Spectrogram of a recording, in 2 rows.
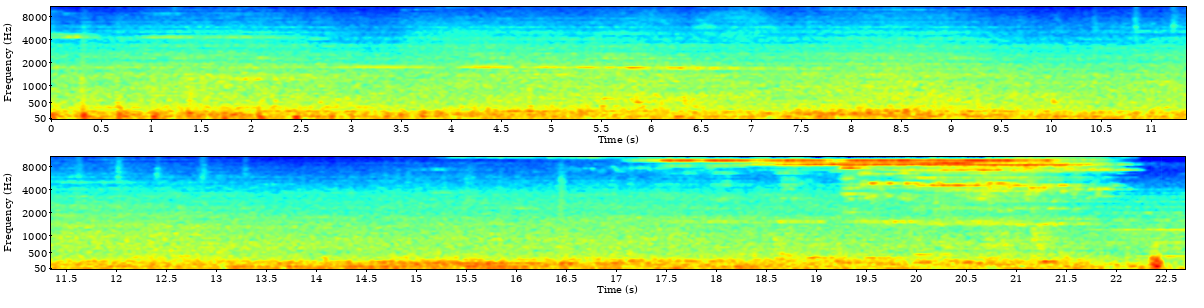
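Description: Belgian passenger train of M6 double-deck coaches hauled by HLE27 electric locomotives rolling into the station, its wheels clicking over rail joints. About 17 seconds in, its brakes set up a loud high-pitched squeal as it slows to a stop, which cuts off suddenly near the end.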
